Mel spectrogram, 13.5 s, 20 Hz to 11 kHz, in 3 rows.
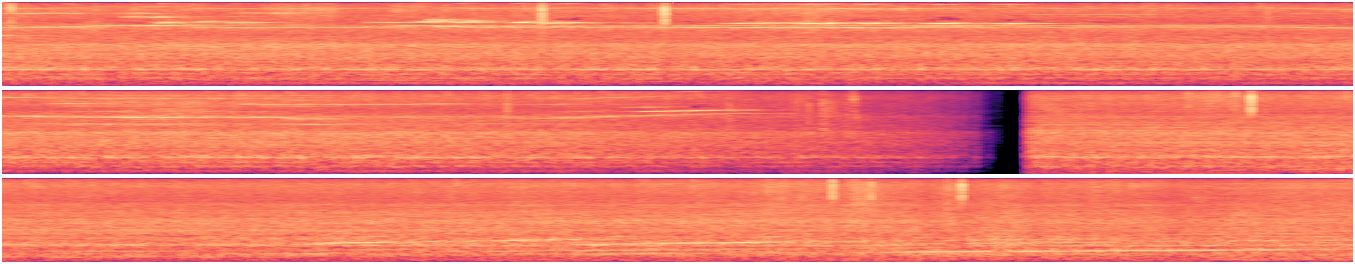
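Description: Interior sound of a London Underground Jubilee line 1996-stock train: steady running noise with high, wavering wheel squeal. About halfway it cuts briefly to silence, then the train pulls away with its traction motor whine rising in pitch.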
